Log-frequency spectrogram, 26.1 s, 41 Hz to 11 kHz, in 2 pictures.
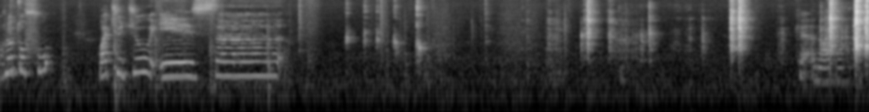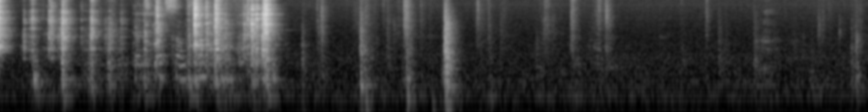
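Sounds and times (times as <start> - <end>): crockery and utensils clattering: 7.8 - 17.3.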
